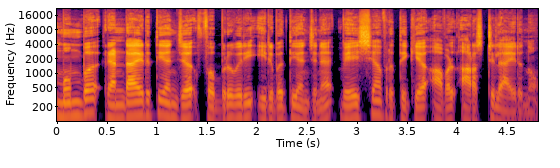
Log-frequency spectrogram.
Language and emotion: Malayalam, neutral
